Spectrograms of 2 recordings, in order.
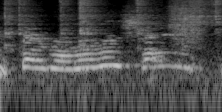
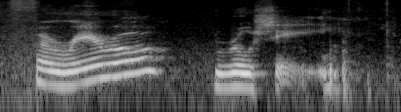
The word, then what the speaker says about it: Ferrero Rocher: So the first thing I'm going to share with you is my Ferro Rocher. That's how is that how it's pronounced? Ferrero Rocher.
